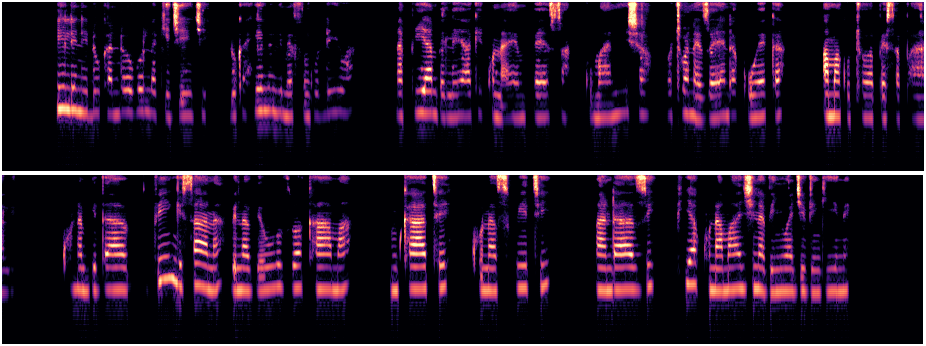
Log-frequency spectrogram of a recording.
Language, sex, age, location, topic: Swahili, female, 25-35, Kisumu, finance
